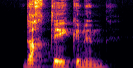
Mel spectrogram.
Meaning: 1. to date (to mark with a date) 2. to date (to recognisably originate from a certain time)
- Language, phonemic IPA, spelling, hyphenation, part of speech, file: Dutch, /ˈdɑxˌteː.kə.nə(n)/, dagtekenen, dag‧te‧ke‧nen, verb, Nl-dagtekenen.ogg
